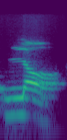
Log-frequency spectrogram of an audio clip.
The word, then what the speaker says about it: law: um also for you law i want you to listen to the pronunciation of law it has an or sound so it's not written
